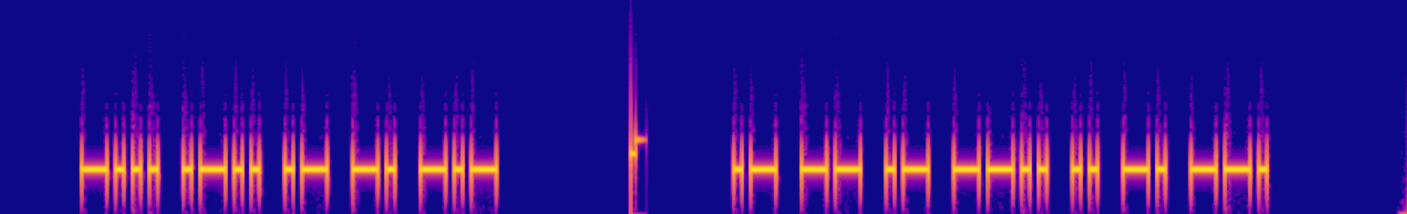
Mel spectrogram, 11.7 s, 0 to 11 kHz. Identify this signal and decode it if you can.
Morse code, heard as a keyed tone, about 17 wpm, 700 Hz. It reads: BLANK AMAZING
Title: Sentences from Top 1500 Words - New Word Drill Alt - 17wpm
